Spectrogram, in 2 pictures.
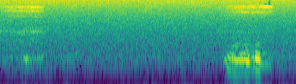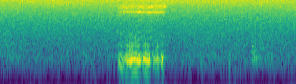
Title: snores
